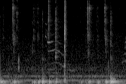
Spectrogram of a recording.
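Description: A cat in the Minecraft video game gives several short, faint meows mixed with soft keyboard clicking and tapping, the quiet calls scattered across a low steady hum.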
